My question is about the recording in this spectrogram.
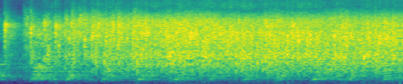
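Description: A live audience applauding, the clapping rising about half a second in and then holding steady, over the last chords of the song's music.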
